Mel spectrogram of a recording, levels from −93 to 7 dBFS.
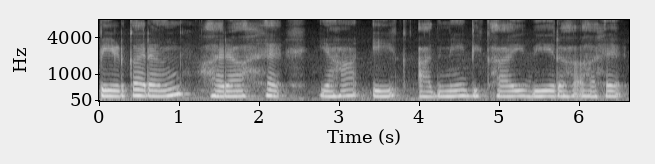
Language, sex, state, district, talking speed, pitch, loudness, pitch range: Hindi, female, Gujarat, Valsad, 110 wpm, 200 Hz, -16 LUFS, 195-210 Hz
